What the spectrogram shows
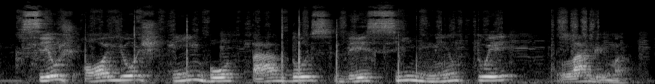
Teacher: a sílaba to puxa a vogal e se fundem em uma sílaba poética só. E a sílaba lá, então, é a 12ª do verso.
